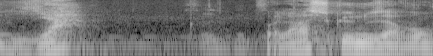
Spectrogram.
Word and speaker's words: Yah: Cette forme se prononce Yah.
